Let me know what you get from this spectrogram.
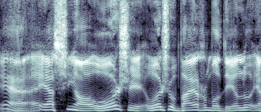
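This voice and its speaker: A man with a fairly high pitch and a bright, sharp tone talks at a fairly slow pace. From Rio Grande do Sul, Brazil (Ijuí). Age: 60s. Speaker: environmentalist and farmer. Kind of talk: radio interview. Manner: casual, with frequent fillers (tá, assim ó).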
